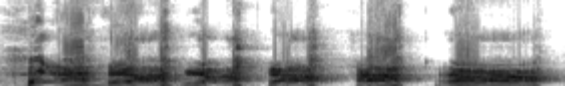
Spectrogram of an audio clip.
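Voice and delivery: big high cackle from the back; a sudden high-pitched laugh from the crowd; loud high laugh. Real, not acted. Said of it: "was you just doing that laugh".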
